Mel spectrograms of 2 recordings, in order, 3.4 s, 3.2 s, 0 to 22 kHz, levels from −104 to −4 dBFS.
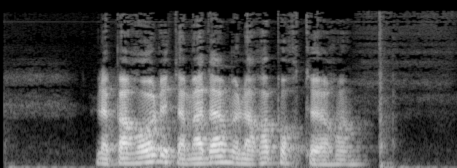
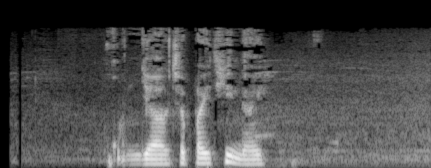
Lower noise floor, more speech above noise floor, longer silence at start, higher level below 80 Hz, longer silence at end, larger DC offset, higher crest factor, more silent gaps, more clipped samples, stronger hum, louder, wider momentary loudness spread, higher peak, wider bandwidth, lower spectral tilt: about the same, -56 dBFS vs -53 dBFS; about the same, 36 dB vs 35 dB; about the same, 0.75 s vs 0.8 s; about the same, -56 dBFS vs -54 dBFS; first, 0.55 s vs 0 s; neither; about the same, 18 dB vs 20 dB; neither; neither; neither; about the same, -21 LUFS vs -19 LUFS; about the same, 11 LU vs 13 LU; about the same, -4 dBFS vs -2 dBFS; first, 17 kHz vs 11.5 kHz; about the same, -6 dB/octave vs -6 dB/octave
